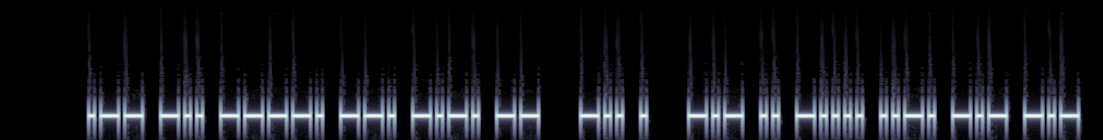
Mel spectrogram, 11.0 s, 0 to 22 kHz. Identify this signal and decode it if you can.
Morse code, heard as a keyed tone, about 20 wpm, 700 Hz. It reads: WD9GCM DE KI6FKK
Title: USA Callsign DE Callsign - 6 Characters - 20wpm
